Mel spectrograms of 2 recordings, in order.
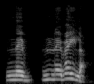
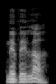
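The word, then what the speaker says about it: נְבֵלָה: comeréis, pero esta palabra en hebreo dice neveila, Nevela, nevela. Lo estaba pronunciando mal.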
